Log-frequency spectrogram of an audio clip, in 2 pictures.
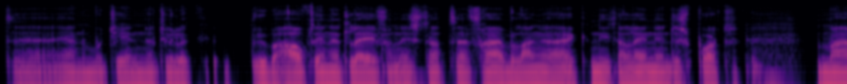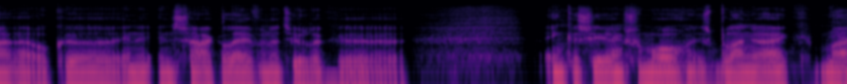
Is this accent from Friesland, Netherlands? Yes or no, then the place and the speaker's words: no; Zwolle, Overijssel, Netherlands; ik ben geboren in Zwolle. En vroeger, ik woonde bij mijn ouders in Berkum. En dan liepen we naar het stadion in Zwolle met mijn vader. Dus vroeger was het Zwolle, maar ik ben al zo lang nou in Twente.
